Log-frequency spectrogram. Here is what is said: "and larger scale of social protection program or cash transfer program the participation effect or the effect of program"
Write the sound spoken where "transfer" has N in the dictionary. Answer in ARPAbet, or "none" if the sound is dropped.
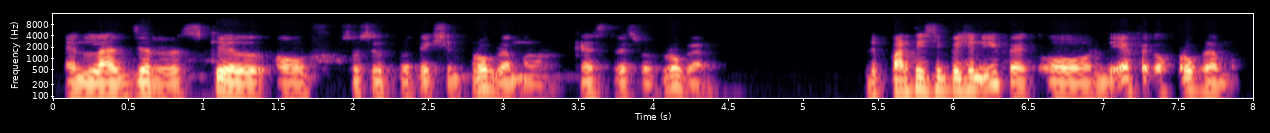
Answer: none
